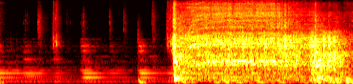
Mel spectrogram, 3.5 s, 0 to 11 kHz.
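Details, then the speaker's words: Powerhorse 420cc OHV horizontal small engine, 12.5 HP, with oil but no gas, fuel and choke off, on a new 330 cranking-amp battery: electric starter dry-run test. A click, then a brisk steady whirr for about two seconds without faltering; normal starter cranking. "Boy, thing kicks out hard. That's a 330 cranking out battery. It's a lot of juice, and I can feel it kicking the starter out."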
